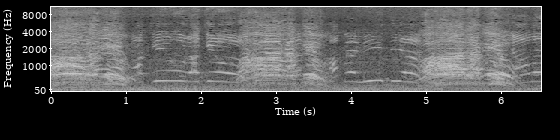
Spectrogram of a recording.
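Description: A morning protest crowd of lawyers and civil society members outside the Supreme Court complex in Sri Lanka, demanding Chief Justice Mohan Peiris resign, chants in loud, rhythmic unison, many voices rising and falling together in repeated phrases about every second and a half, with steady crowd noise underneath.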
